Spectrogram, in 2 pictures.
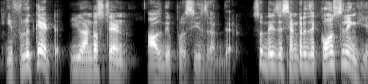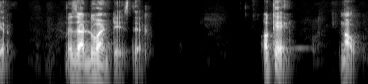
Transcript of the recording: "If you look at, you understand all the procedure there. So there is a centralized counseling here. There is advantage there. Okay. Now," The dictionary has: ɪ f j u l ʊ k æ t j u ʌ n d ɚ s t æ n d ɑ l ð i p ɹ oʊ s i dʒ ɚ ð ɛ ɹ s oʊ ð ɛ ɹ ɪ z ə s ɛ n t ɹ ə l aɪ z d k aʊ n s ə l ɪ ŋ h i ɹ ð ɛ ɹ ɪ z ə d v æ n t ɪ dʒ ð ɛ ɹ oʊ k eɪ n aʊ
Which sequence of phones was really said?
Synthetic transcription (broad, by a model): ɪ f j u l ʊ k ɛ t j u ʌ n d ɚ s t æ n d ɑ l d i p ɹ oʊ s i z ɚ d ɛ ɹ s oʊ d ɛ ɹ ɪ z ə s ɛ n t ə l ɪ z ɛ k aʊ n s ə l ɪ ŋ h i ɹ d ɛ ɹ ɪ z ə d v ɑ n t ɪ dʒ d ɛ ɹ oʊ k eɪ n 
